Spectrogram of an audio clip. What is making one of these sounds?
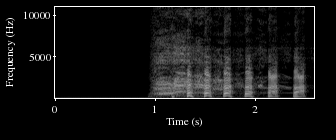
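A man chuckles.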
